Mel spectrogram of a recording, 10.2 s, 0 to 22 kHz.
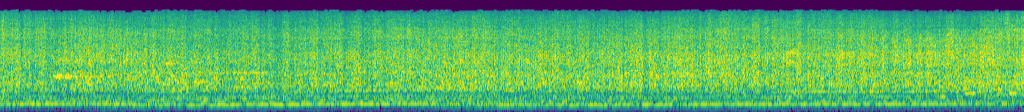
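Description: A field of Toyota 86 and Subaru BRZ race cars pulling away from the starting grid together, their flat-four engines under acceleration blending into one steady mix of engine notes.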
